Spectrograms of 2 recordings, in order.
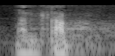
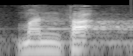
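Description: First: The word ends with a clear final p sound. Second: The word ends without a final p sound.

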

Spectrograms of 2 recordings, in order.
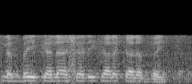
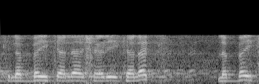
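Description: First: The pause comes after the last labbayk. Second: The pause comes before the last labbayk. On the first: The last labbayk closes the previous phrase. "تأتي بالوجه الآخر" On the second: The last labbayk begins the next phrase. "أن تقول لبيك اللهم لبيك"

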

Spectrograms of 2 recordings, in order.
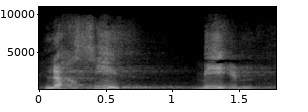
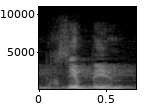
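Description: First: The f sound is clearly heard before the b. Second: The f sound is swallowed into the b. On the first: The speaker calls it right. "هكذا، إذن لا بد من البيان" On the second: The speaker calls it wrong. "وهذا ما يفعله الناس ... إذن الفاء أين هو؟ مشى؟"

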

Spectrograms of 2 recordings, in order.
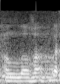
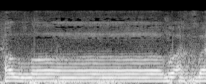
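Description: First: The phrase is said short and clipped. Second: The phrase is said long and drawn out. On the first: It signals bowing rather than prostration. The speaker calls it wrong. "memendekkan takbirnya" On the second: It signals going down into prostration. The speaker calls it right. "kalau sujud kan biasanya panjang"

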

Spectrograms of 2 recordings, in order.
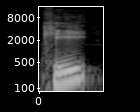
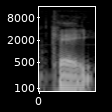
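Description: First: It is said with an English pronunciation. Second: It is said with a Spanish-style pronunciation. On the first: The speaker calls it right. "Key y no key" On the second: The speaker calls it wrong. "y no key"

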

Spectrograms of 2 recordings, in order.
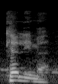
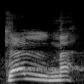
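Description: First: Said with three syllables, ka-li-ma. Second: Said with two syllables, kal-ma. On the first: "وزن نبقة، وهي الفصحى" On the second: "على وزن تمرة"

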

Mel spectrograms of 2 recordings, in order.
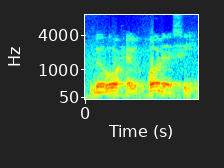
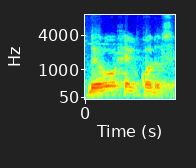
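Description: First: The d is followed by a short u vowel. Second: The d has no vowel and a slight bounce. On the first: This follows the other reading traditions of the text. "باقي القراء بضم الدال" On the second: This follows one reading tradition of the text. "بتسكين الدال مع القلقلة في قراءة المدني"

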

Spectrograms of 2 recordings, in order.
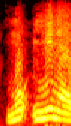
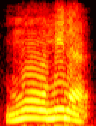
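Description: First: A glottal stop is pronounced after the first m. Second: The glottal stop is dropped, with a long vowel. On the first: "بالهمز" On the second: "بحذف الهمزة"

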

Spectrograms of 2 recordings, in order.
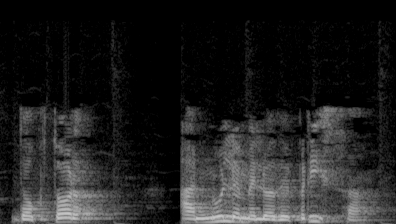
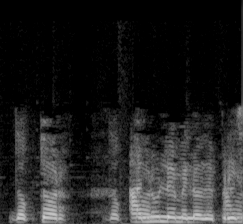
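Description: First: The phrase is said slowly. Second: The phrase is said quickly. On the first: "esta vez un poco más despacio" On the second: "3 veces seguidas y rápido"

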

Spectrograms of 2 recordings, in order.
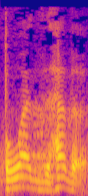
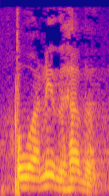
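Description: First: Tuwa runs straight into dhhab without n. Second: An n sound links tuwa to idhhab. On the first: This follows the reading that drops the tanwin. "Wasal tapi tanpa tanwin" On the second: This follows the reading that keeps the tanwin. "Itu kalau kita tanwinkan"

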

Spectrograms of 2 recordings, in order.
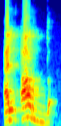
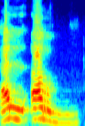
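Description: First: The final consonant is cut short with a bounce. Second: The final consonant is drawn out, flowing. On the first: The speaker calls it wrong. "اللي بينطق الضاد بغير استطالة أصلا ... كأنها مقلقلة" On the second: The speaker calls it right. "الضاد بتجري معايا، بتجري على حافة اللسان"

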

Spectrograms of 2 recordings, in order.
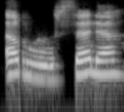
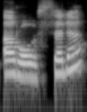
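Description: First: The r stays firm with only a hidden trill. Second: The r bounces with an added echo vowel. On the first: The speaker calls it right. "بل نقول أرسل أر أر، الراء ثابتة" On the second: The speaker calls it wrong. "فلا نقول أرسل أرو أرو"

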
